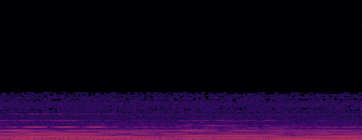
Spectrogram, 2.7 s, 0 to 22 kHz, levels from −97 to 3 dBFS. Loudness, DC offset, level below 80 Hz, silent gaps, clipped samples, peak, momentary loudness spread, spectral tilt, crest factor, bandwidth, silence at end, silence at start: -51 LUFS; under 0.1%; -68 dBFS; none; under 0.1%; -38 dBFS; 2 LU; -6 dB/octave; 12 dB; 16 kHz; 0 s; 0 s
